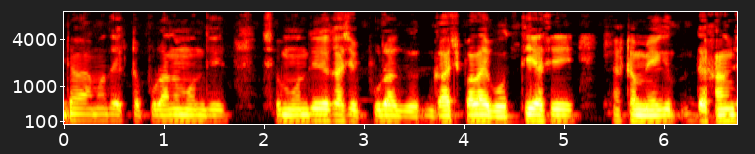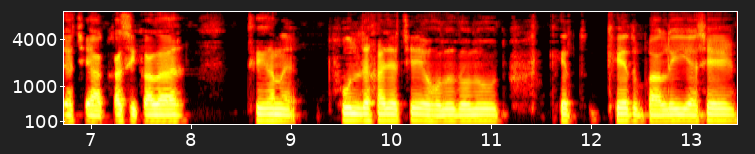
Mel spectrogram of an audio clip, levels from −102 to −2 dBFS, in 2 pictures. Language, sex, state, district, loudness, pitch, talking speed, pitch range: Bengali, male, West Bengal, Purulia, -18 LUFS, 115 Hz, 140 wpm, 115-120 Hz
